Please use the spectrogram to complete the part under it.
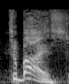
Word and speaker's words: Tobias: I totally like the acquisition of is it Tobias, or how do you pronounce his first name? – Tobias. – Tobias Harris.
